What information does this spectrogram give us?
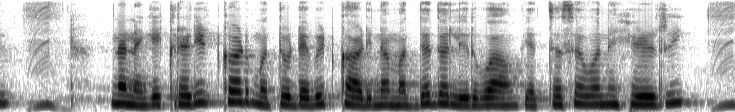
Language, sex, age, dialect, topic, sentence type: Kannada, female, 18-24, Central, banking, question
